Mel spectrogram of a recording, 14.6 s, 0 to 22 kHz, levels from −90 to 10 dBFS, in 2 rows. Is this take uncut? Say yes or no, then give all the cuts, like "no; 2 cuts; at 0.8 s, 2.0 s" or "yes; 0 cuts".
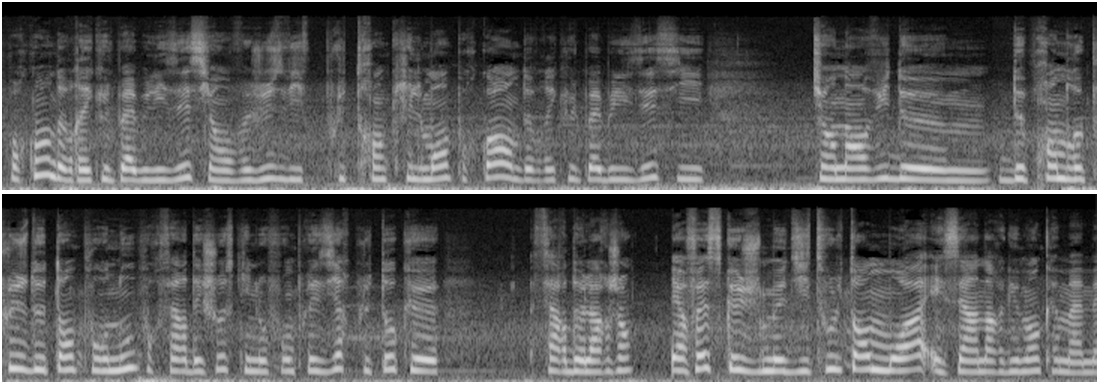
yes; 0 cuts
